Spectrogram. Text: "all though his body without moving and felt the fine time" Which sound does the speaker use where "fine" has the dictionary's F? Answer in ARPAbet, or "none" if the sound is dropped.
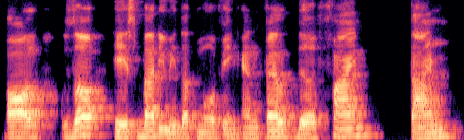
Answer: F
